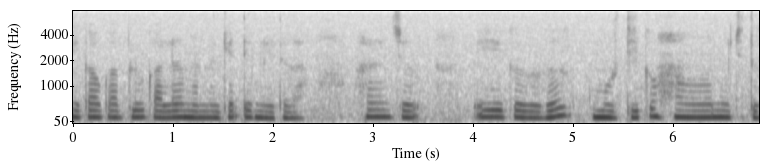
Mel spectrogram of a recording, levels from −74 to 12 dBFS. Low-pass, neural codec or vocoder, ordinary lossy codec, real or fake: none; none; none; real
